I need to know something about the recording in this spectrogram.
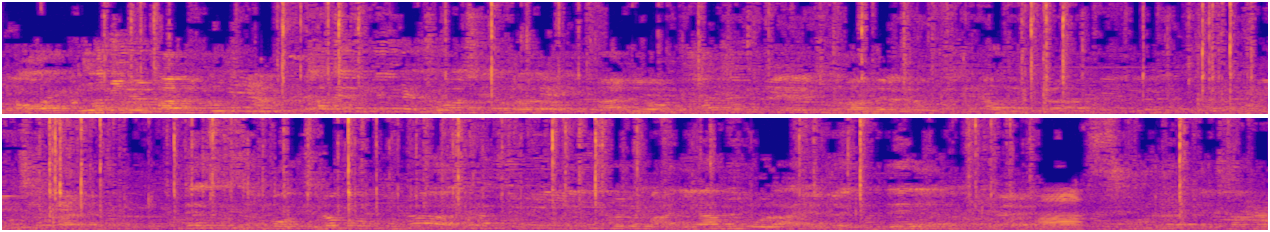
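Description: A crowd chatters in the background of a large, echoing hall.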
